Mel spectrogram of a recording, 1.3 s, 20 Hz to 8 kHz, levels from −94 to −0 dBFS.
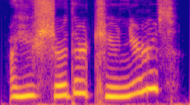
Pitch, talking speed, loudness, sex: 325 Hz, 235 wpm, -13 LUFS, female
